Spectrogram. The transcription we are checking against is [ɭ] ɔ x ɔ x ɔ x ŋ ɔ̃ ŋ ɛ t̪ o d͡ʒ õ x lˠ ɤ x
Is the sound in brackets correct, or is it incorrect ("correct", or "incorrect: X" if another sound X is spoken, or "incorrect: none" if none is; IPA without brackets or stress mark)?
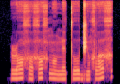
correct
